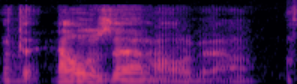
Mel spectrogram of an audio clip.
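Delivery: put-on voice, low, quick, soft grumble.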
